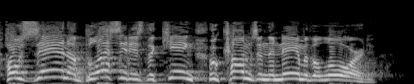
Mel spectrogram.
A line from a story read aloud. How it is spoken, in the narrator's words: the crowd shout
